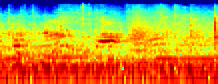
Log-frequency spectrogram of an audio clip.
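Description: Eatery background: people talking, children's voices among them, over background music and a steady low hum.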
